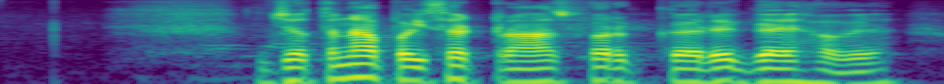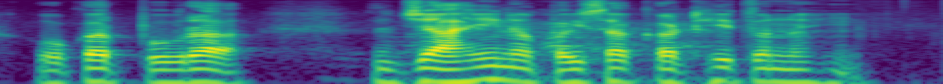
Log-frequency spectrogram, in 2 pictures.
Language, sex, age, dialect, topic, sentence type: Chhattisgarhi, male, 31-35, Northern/Bhandar, banking, question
